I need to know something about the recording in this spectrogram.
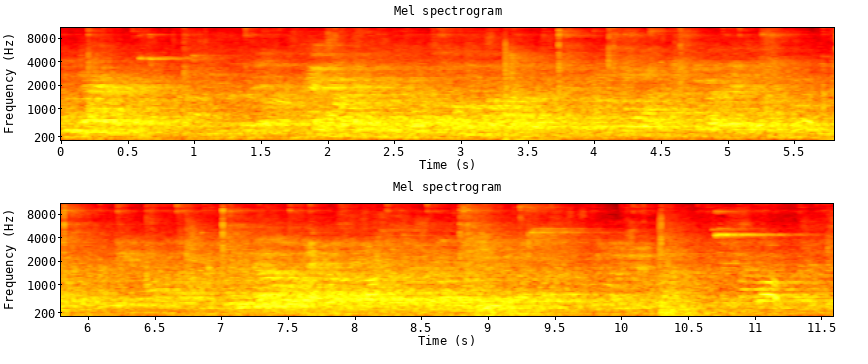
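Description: Table tennis balls click sharply on paddles and tables in an echoing hall.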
